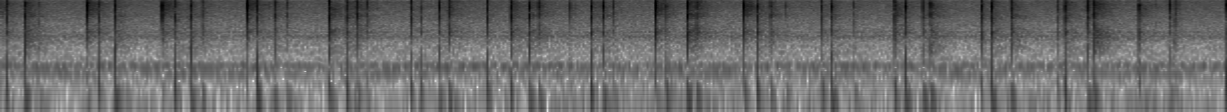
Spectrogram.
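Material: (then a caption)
Glass. Long fingernails tap and scratch a small dark glass essential oil dropper bottle with a label, held close to the microphone. Quick, sharp clicks and light scratching come in an irregular stream over a faint, steady low hum.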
